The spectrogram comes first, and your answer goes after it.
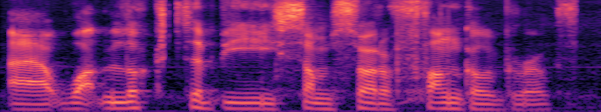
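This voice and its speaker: A man working as game master, narrating a sci-fi tabletop roleplaying game in a halting, improvised way. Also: fairly low pitch, fairly even intonation.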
